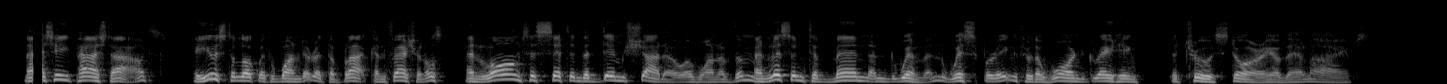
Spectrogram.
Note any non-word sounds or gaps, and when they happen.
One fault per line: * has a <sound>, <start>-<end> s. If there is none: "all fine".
* has a dropout, 0.3-0.4 s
